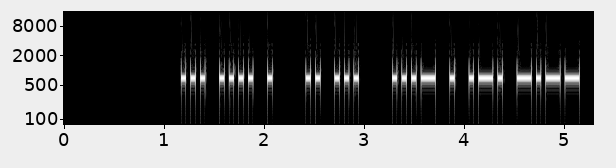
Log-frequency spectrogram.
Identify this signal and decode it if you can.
Morse code, heard as a keyed tone, about 25 wpm, 700 Hz. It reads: SHE IS VERY
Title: Sentences from Top 1400 Words 25wpm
